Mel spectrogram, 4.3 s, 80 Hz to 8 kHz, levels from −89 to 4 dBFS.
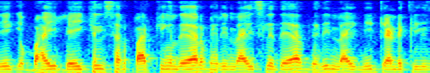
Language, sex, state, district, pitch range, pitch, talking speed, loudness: English, male, Odisha, Malkangiri, 115-125 Hz, 120 Hz, 180 wpm, -18 LUFS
